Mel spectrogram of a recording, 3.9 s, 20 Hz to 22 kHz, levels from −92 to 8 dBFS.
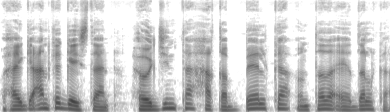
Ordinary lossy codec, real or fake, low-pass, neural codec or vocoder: none; real; none; none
